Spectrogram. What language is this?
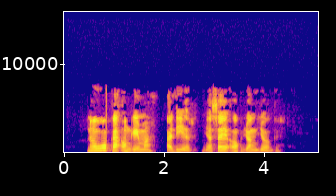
Luo (Kenya and Tanzania)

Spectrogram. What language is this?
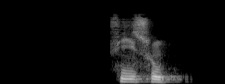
Nawdm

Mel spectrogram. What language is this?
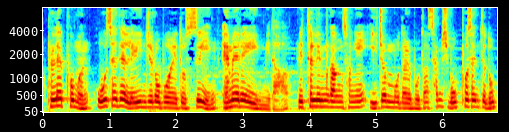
Korean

